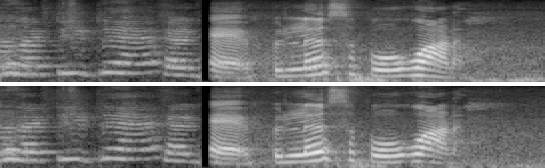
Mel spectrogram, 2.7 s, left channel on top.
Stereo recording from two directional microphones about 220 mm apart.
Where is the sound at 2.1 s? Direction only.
15° left (ahead or behind).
